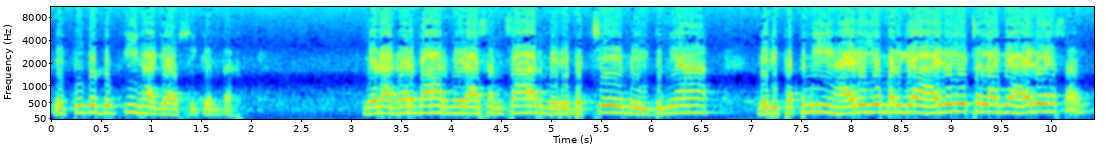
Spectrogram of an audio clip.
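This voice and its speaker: A woman's voice: mid-range voice, fairly even intonation, measured pace, highs cut off, a little hiss or hum. A woman spiritual teacher giving a satsang sermon, telling a story in short, repetitive, folksy phrases.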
